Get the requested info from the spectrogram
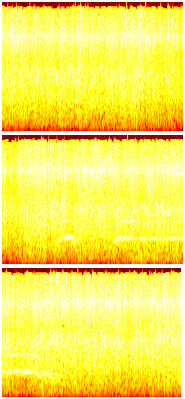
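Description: Audience applauding steadily. About five seconds in, one long held high note from someone in the crowd rises above the clapping for some three seconds, then drops away.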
